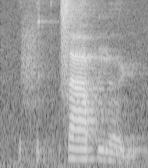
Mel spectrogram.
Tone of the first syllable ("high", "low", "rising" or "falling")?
rising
